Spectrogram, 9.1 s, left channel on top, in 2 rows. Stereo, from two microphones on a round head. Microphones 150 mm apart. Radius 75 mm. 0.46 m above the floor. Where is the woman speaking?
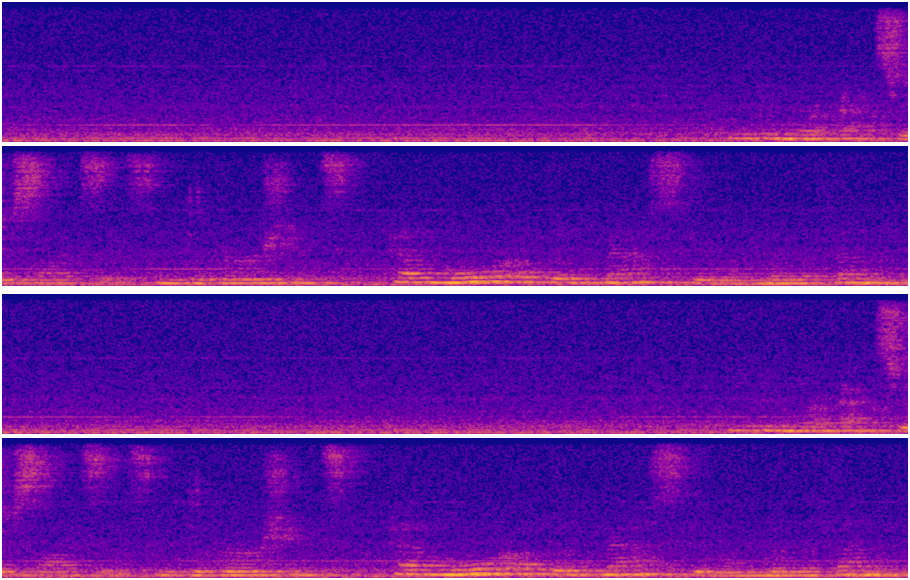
5° left (ahead or behind), 6.5 m.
